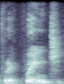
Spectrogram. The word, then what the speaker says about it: frequente: playlist para você aprender quando eu falo frequente eu pronuncio esse U aqui Ó frequ qué eu pronunciei o u e agora quebrar eu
